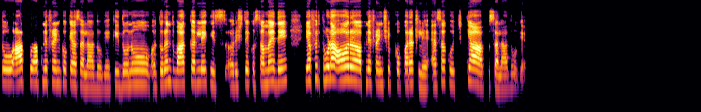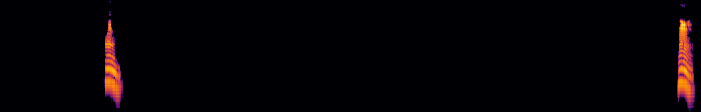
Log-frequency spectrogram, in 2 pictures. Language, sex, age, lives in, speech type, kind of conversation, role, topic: Hindi, male, 50-54, India, conversation, podcast, host, माफ़ी के बाद भी मन में रंजिश रहे तो क्या करें?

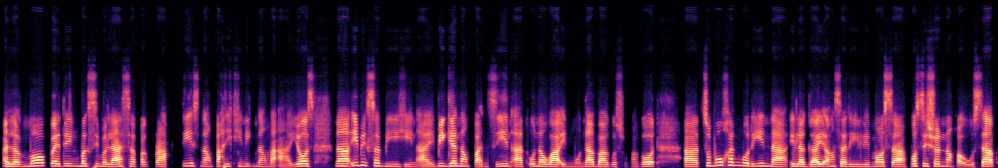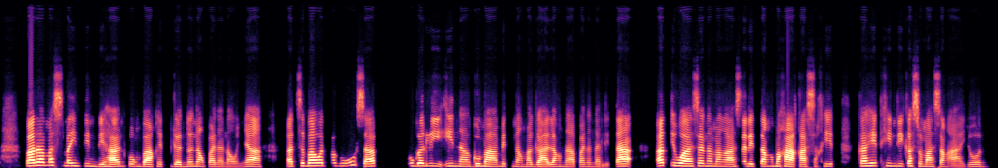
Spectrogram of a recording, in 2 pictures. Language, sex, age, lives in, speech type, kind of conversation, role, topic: Filipino, female, 25-29, Philippines, read, expert-assistant, expert, Bakit mahalaga ang paggalang sa opinyon ng iba sa isang talakayan?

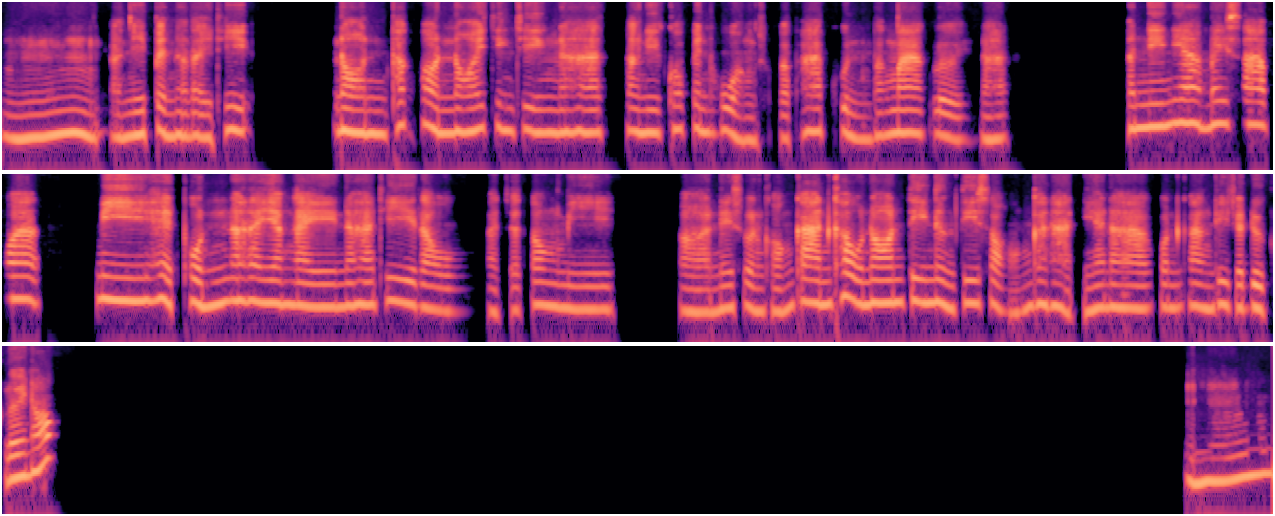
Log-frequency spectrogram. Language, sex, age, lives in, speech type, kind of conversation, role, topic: Thai, female, 50-54, Thailand, conversation, advice, advisor, ฉันควรทำอย่างไรเพื่อเพิ่มคุณภาพการนอนและตื่นเช้ามีพลังมากขึ้น?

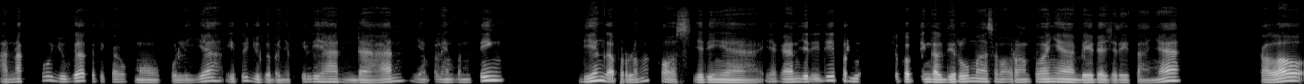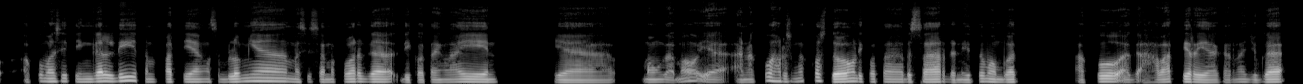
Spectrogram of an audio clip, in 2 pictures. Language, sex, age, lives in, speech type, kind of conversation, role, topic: Indonesian, male, 30-34, Indonesia, conversation, podcast, guest, Bagaimana pengalaman migrasi memengaruhi rasa memiliki seseorang?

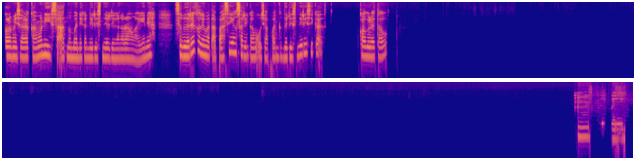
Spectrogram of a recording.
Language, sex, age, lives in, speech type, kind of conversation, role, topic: Indonesian, female, 35-39, Indonesia, conversation, advice, advisor, Bagaimana cara membangun rasa percaya diri yang tahan lama?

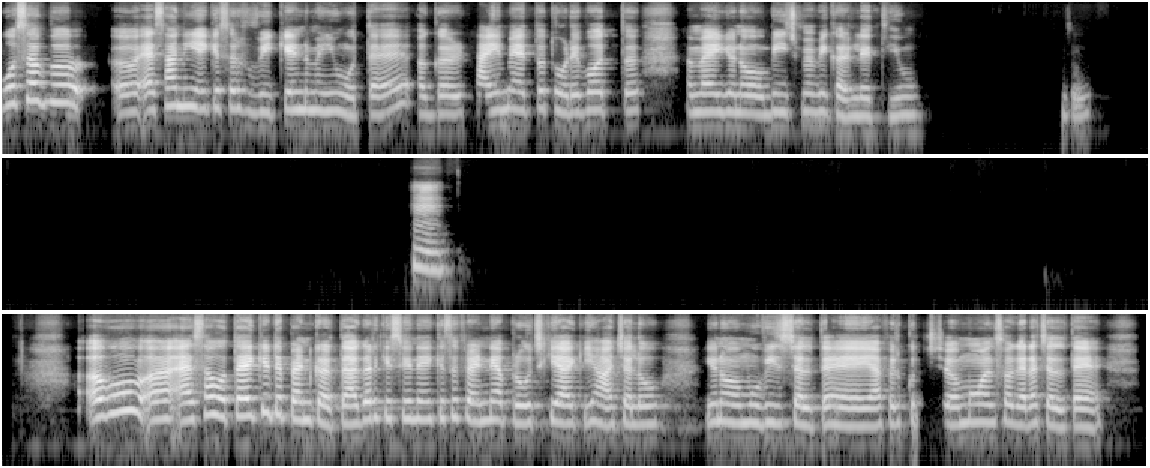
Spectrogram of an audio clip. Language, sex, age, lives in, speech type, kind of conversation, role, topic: Hindi, female, 20-24, India, conversation, podcast, guest, Weekend पर आराम करने का तुम्हारा आदर्श प्लान क्या होता है?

